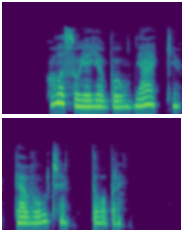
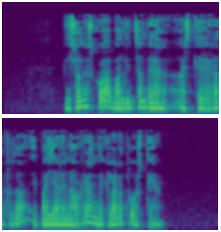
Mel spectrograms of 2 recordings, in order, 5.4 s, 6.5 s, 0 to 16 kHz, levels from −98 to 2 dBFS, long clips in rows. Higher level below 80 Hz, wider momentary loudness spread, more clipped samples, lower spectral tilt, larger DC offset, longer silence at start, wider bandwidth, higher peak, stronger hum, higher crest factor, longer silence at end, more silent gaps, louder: about the same, -62 dBFS vs -60 dBFS; first, 13 LU vs 8 LU; neither; first, -6.5 dB/octave vs -4.5 dB/octave; neither; second, 0.7 s vs 0.95 s; second, 7.6 kHz vs 11.5 kHz; first, -4 dBFS vs -8 dBFS; neither; about the same, 18 dB vs 18 dB; about the same, 0.9 s vs 0.85 s; first, 2.83-2.88 s, 3.87-4.04 s vs none; first, -21 LUFS vs -25 LUFS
